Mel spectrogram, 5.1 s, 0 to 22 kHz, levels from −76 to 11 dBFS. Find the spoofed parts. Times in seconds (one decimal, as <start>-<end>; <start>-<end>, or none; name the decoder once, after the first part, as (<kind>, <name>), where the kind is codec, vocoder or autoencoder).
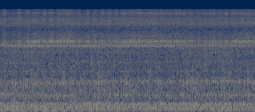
0.0-0.7 (vocoder, BigVGAN v2); 1.4-2.6; 4.1-5.1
